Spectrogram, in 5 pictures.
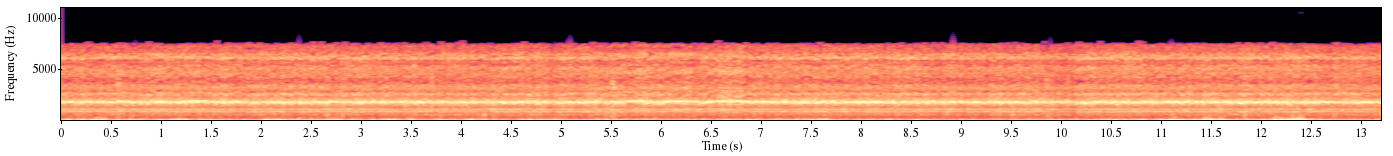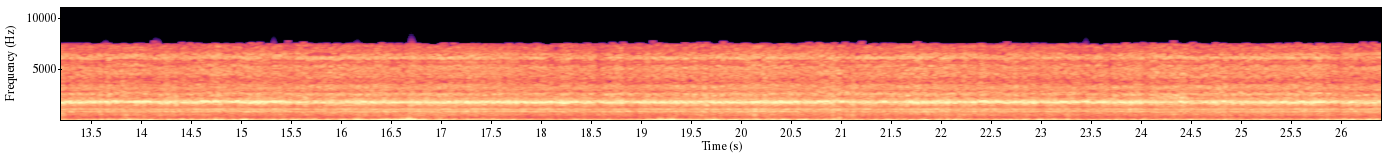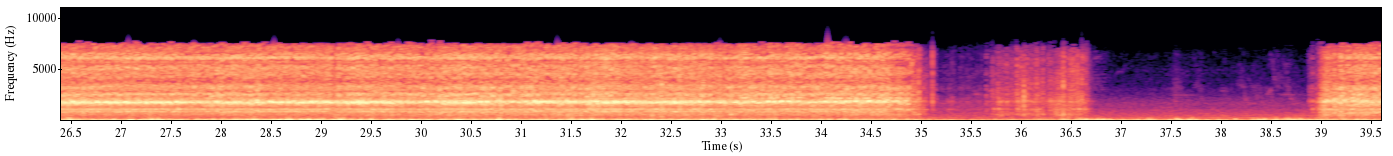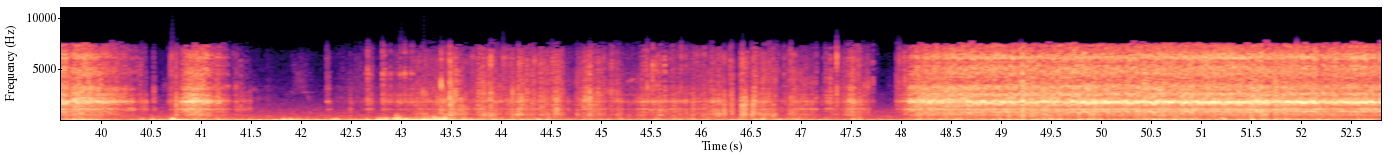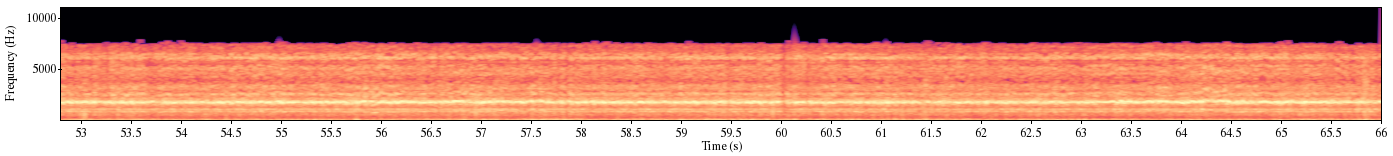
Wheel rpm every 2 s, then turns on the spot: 240, 230, 230, 230, 230, 230, 240, 240, 230, 230, 230, 230, 230, 230, 230, 220, 230, 90, 10, 70, 10, 10, 20, 40, 180, 230, 230, 230, 240, 240, 230, 230, 230.
34-36 42-48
